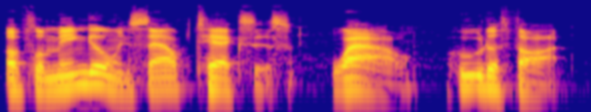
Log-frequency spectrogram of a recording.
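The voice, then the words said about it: Put-on Southern accent. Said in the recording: “I love the accent ... Sound like he would have been from New Orleans.”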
